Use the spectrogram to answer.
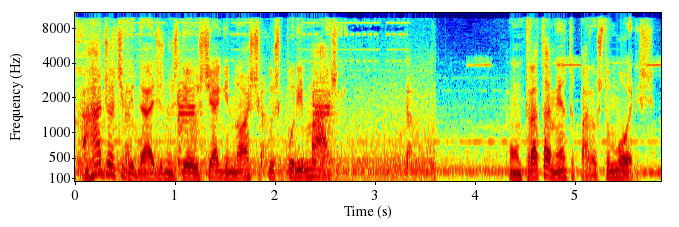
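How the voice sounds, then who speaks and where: A man's voice: medium pitch, expressive, moderate pace. A man with a Brazilian accent reading scripted documentary narration as a dubbed voice-over. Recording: music under the voice.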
